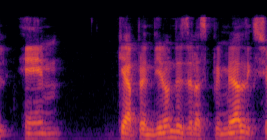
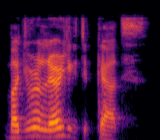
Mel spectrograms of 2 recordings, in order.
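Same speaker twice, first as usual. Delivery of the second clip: slow, loud and high, weight on "allergic"; emphatic statement; 5 semitones higher, 5 dB louder than usual. Shown as a demonstration. Teacher demos a sure statement, slow and loud. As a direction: say it firmly, as a fact you already know. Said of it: "empiezo con un volumen alto".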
